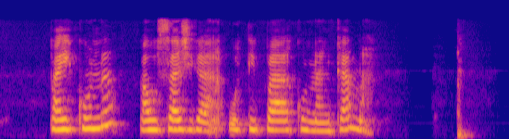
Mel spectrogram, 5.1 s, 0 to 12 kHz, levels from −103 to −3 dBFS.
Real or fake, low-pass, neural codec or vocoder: fake; 7.2 kHz; codec, 16 kHz, 16 kbps, FunCodec, trained on Chinese and English, 50 frames a second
